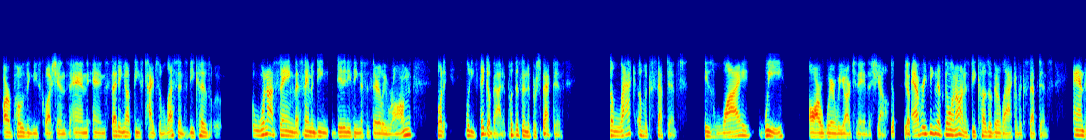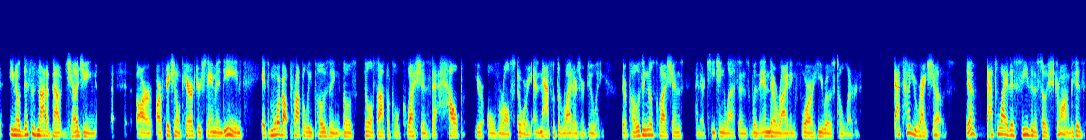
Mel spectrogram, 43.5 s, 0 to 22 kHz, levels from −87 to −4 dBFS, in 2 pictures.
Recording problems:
phone-call audio; poor line

